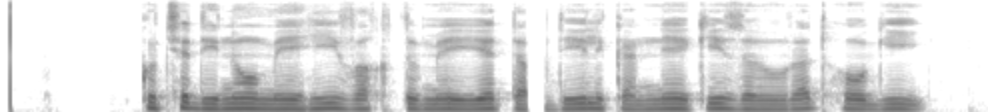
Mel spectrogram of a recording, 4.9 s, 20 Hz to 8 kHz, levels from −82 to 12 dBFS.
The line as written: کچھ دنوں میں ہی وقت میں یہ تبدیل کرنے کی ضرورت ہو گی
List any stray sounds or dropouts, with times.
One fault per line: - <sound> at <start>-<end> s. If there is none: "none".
- dropout at 2.6-2.7 s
